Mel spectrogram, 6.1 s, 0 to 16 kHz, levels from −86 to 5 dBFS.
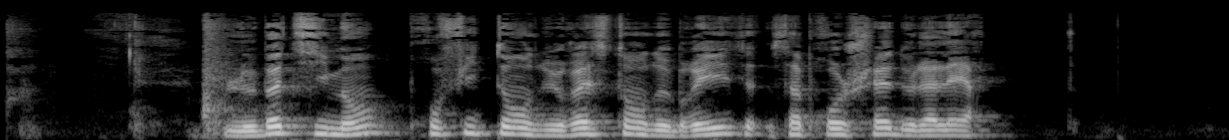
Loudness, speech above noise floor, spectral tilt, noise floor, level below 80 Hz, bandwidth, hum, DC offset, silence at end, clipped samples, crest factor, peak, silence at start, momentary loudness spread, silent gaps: -22 LUFS; 54 dB; -5.5 dB/octave; -76 dBFS; -62 dBFS; 11.5 kHz; none; under 0.1%; 1.25 s; under 0.1%; 18 dB; -4 dBFS; 0.65 s; 15 LU; none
